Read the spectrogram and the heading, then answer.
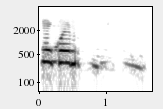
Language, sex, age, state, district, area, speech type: Hindi, female, 18-30, Bihar, Begusarai, rural, conversation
